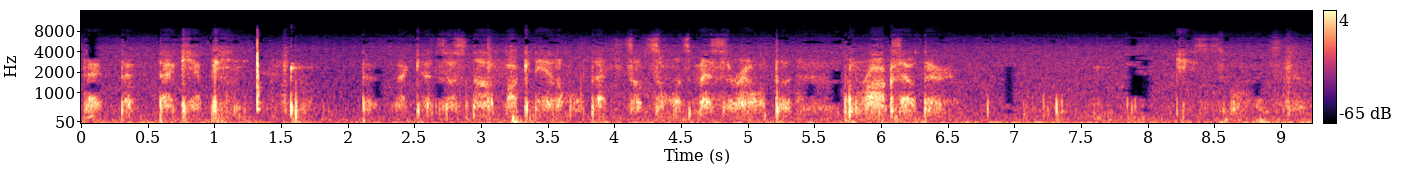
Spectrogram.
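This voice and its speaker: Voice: moderate pace, pauses often, a bit bright. A person whispering in panic and stammering, outdoors at night, recorded faintly on a phone from far off. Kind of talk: frightened whispering.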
